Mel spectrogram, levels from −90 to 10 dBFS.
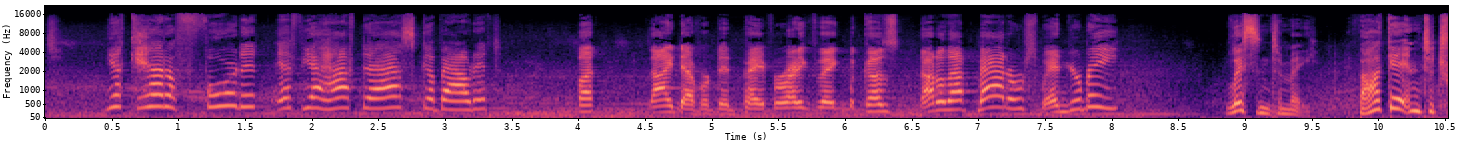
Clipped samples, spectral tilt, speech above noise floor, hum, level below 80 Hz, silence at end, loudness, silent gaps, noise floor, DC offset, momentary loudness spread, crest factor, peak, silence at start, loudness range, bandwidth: under 0.1%; -2.5 dB/octave; 28 dB; none; -44 dBFS; 0 s; -15 LUFS; none; -43 dBFS; under 0.1%; 12 LU; 16 dB; 0 dBFS; 0 s; 2 LU; 17 kHz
